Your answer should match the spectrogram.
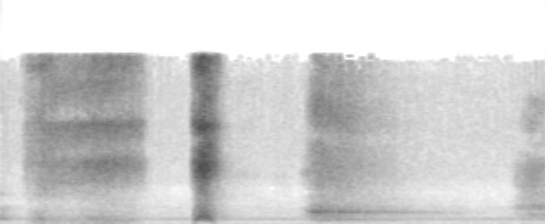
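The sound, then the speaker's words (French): A person doing a two-stage relaxation breathing exercise: a long, deep breath in ends in one short, sharp, forceful gasping intake, followed by a deep breath out. No talking. “J'ai une première inspiration longue et en faisant cette inspiration, je la termine par une deuxième inspiration mais saccadée, forte, et en fait, fou suivi de l'expiration profonde.”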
